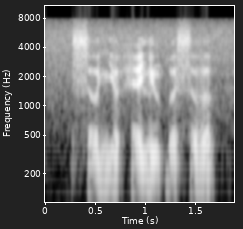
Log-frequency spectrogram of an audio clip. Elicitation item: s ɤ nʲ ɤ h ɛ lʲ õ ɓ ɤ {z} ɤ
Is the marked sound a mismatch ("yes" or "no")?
yes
